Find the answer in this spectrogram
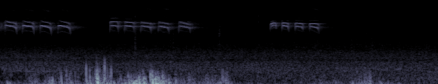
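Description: Eurasian blue tit giving very high, thin notes in quick runs of four to six, three bursts in all, over low thumps and rumble.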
